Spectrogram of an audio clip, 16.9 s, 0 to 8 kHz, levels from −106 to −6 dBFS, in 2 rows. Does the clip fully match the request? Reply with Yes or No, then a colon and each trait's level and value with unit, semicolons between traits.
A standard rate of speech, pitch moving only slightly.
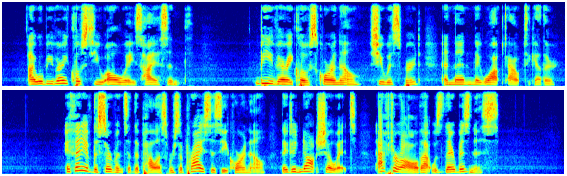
No: average, 160 wpm; average, 4.1 semitones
